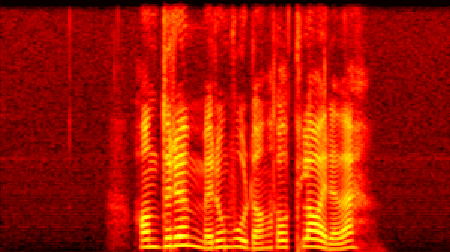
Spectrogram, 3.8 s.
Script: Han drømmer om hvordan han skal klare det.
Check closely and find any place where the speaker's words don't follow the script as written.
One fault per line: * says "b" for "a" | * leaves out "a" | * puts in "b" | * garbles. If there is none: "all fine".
* leaves out "han"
